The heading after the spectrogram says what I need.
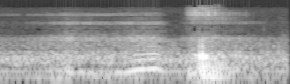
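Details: Sleeping dog: a low, rumbling breath ending in a brief snort; snoring.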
